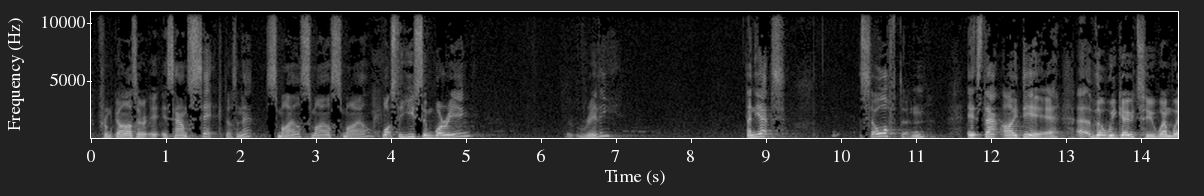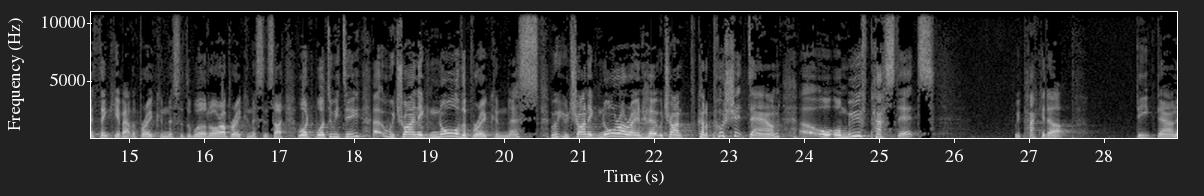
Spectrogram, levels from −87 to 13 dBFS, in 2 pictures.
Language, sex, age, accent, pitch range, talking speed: English, male, 40-59, British, 130-205 Hz, 170 wpm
